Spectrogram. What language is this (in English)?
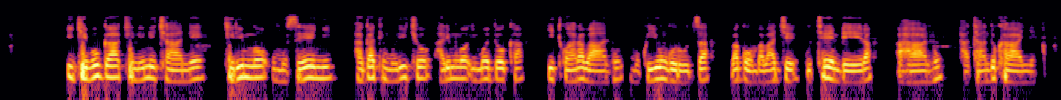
Rundi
